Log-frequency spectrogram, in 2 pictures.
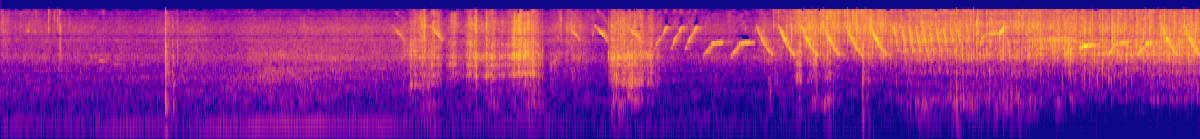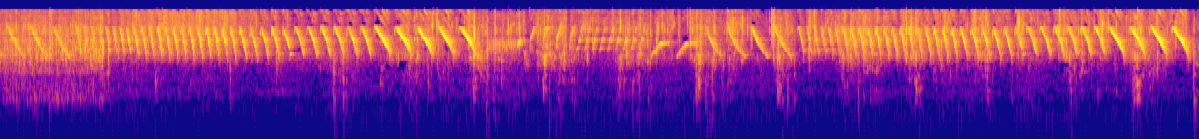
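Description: A bird chirping in rapid runs of short, high, falling notes, starting about ten seconds in and loudest in the second half. Underneath, water pours from a hose into a plastic bucket and stops abruptly about sixteen seconds in.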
